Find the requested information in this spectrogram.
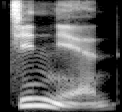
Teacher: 今 年 is a first tone, then a second tone. So high and flat, then rising.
